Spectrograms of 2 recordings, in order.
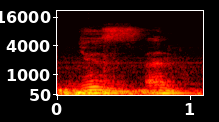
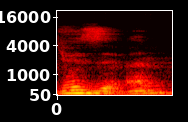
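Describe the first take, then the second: First: The z sound ends cleanly without any bounce. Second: The z sound ends with an echoing bounce. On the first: The speaker calls it right. "tapi juz'an" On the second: The speaker calls it wrong. "Nggak boleh juz'an"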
